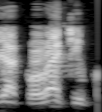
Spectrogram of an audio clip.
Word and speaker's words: Jacobacci: Yo le digo Jacobacci porque se pronuncia así.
